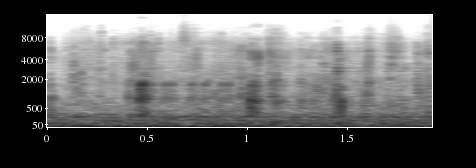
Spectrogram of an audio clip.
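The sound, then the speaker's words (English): Dog sounds: a few short yelp-like bursts spaced at fairly even intervals over a dense, rumbling low background noise. “That goddamn dog, he's gonna lap us up.”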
